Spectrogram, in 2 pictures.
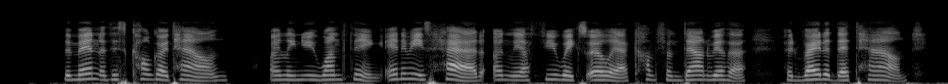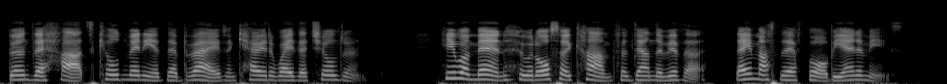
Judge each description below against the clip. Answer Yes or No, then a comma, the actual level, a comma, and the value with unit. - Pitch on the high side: Yes, high, 205 Hz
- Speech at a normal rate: Yes, average, 170 wpm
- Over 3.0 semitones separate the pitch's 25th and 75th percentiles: No, narrow, 2.4 semitones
